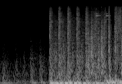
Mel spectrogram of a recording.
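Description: Rapid automatic gunfire bursts out in Call of Duty Warzone after a short lull, a loud, close, fast stream of shots that continues to the end.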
